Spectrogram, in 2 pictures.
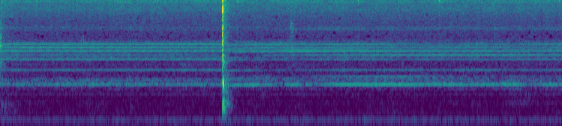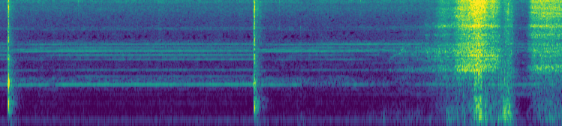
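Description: Malectrics Arduino spot welder firing through handheld probes onto nickel strip on a battery pack: three short, sharp snaps, a few seconds apart.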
